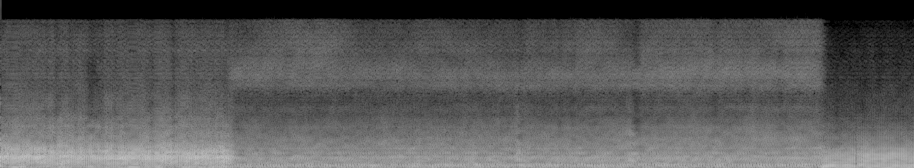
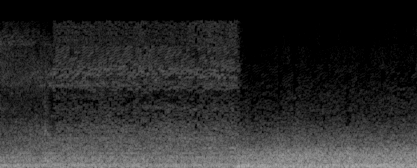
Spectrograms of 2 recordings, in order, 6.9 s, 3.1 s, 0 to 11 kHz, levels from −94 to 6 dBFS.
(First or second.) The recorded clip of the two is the second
